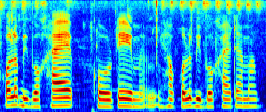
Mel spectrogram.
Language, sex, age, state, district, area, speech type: Assamese, female, 18-30, Assam, Dibrugarh, rural, spontaneous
